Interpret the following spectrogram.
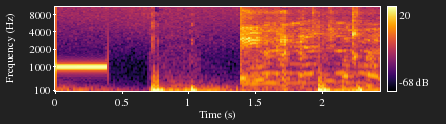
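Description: A steady, high electronic beep tone over low thuds cuts off suddenly just under half a second in. After a short gap and another thud, people's voices start talking about a second and a half in.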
